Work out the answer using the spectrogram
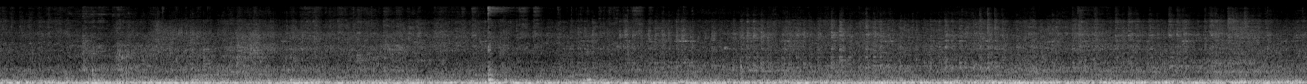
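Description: Freight train cars rolling slowly past on the rails: a steady low rumble of wheels and trucks, with a single sharp click about five seconds in.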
